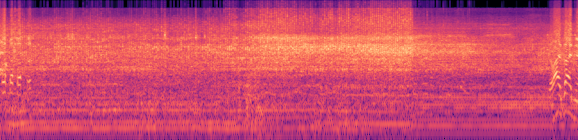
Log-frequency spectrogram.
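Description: Walk-behind tractor engine running steadily and loud throughout, a continuous mid-pitched motor drone with people talking over it outdoors.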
